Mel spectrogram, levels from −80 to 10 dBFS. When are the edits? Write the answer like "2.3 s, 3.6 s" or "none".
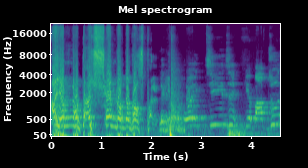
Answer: none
